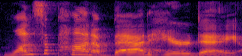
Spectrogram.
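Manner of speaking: ordinary delivery, nothing marked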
